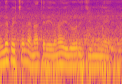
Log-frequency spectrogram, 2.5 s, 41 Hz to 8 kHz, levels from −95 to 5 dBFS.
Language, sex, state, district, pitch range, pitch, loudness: Tamil, male, Tamil Nadu, Nilgiris, 125-145 Hz, 130 Hz, -15 LUFS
